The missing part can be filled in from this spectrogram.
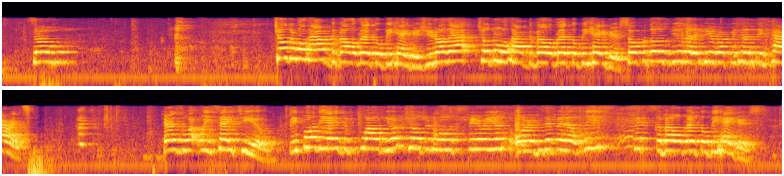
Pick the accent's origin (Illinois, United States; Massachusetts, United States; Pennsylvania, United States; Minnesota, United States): Massachusetts, United States; Worcester; accent: Worcester; How many of you know I'm not from New Hampshire? Did you figure it out yet? What was the giveaway? I'm a Worcester girl. I have a Worcester accent. Yeah, I don't live there anymore, but I spent a lot of time there.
